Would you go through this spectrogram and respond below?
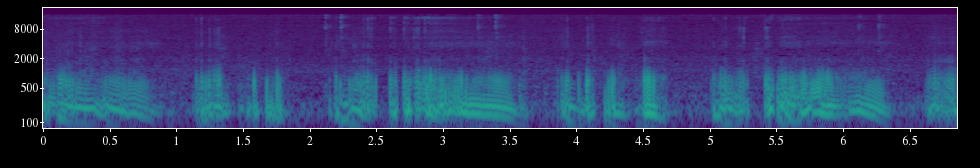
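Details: Young animal, exactly four months old, sleeping: soft, rhythmic snuffling, vibrating snores with each breath, about 20 a minute; light snoring.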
